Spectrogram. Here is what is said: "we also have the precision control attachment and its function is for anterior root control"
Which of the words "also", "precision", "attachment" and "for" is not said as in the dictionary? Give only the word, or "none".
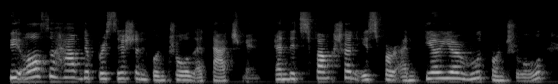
precision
